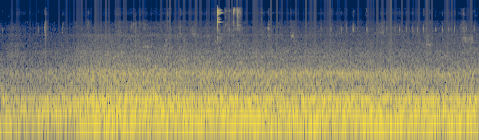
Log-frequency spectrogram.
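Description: Steady drone of airliner engines and airflow heard inside the passenger cabin in flight, a deep, even rumble.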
